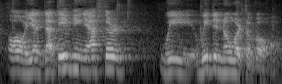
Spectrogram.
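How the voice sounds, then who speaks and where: Amid audible room echo and noticeable background noise, a man with a non-native accent talks at a moderate pace. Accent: foreign. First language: not English. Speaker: immigrant telling his life story. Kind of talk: life story interview. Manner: halting.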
